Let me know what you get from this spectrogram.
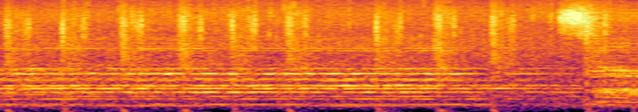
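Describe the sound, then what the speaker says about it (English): Rain falling in Final Fantasy XIV's Stormblood setting, a steady hiss of drops on surfaces with soft regular ticking, continuous and even at a moderate level over a faint tonal background. "Oh, it's raining now."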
